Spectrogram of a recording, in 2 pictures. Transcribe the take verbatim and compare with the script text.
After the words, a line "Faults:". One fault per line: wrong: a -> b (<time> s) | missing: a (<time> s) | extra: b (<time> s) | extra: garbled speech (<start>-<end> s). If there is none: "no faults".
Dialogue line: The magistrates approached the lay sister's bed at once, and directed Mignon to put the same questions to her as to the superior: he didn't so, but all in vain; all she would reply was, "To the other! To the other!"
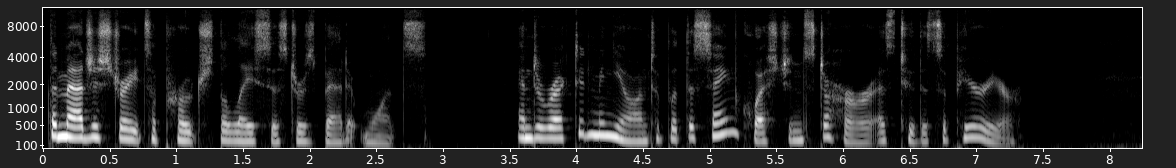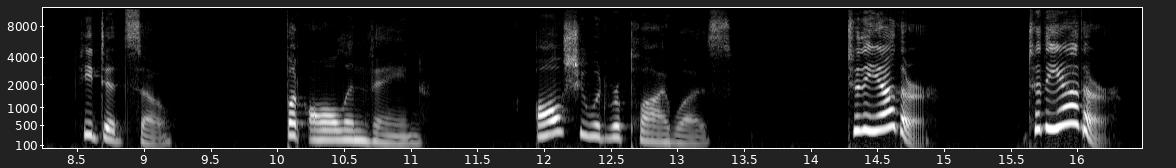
The magistrates approached the lay sister's bed at once, and directed Mignon to put the same questions to her as to the superior: he did so, but all in vain; all she would reply was, "To the other! To the other!"
Faults:
wrong: didn't -> did (8.6 s)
